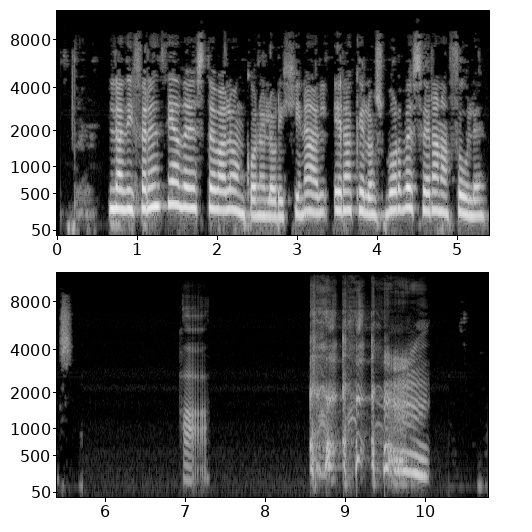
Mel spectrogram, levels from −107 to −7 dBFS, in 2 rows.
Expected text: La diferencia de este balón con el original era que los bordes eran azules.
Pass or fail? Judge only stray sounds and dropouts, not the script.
fail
